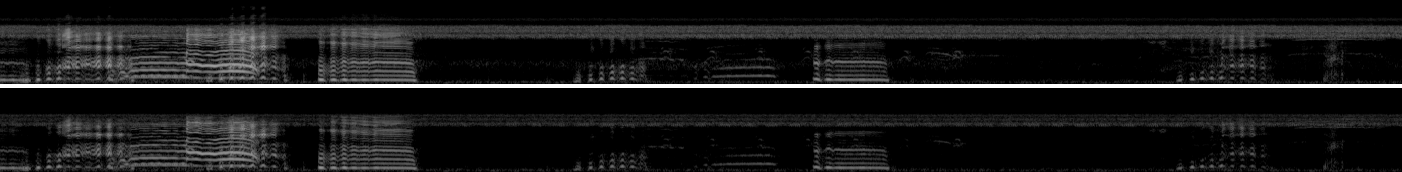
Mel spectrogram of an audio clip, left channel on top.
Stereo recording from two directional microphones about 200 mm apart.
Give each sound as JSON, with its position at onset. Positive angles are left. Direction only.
{"t": 0.5, "sound": "goat", "side_deg": 35}
{"t": 1.3, "sound": "goat", "side_deg": -5}
{"t": 2.5, "sound": "goat", "side_deg": 45}
{"t": 3.2, "sound": "goat", "side_deg": 5}
{"t": 8.1, "sound": "goat", "side_deg": 0}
